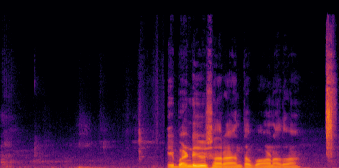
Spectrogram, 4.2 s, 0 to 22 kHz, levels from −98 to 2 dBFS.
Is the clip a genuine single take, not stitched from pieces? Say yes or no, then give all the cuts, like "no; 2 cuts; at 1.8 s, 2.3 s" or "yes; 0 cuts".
no; 1 cut; at 2.0 s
